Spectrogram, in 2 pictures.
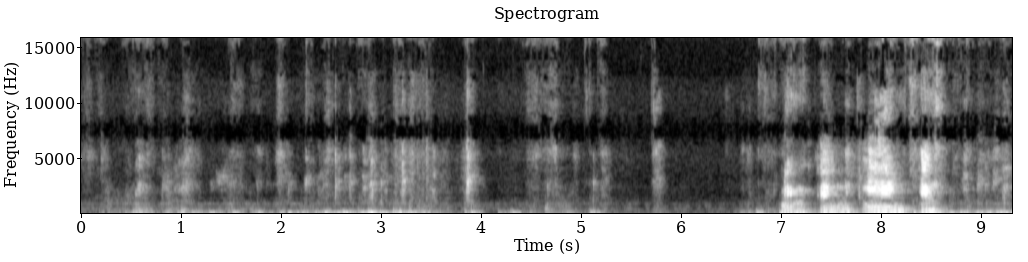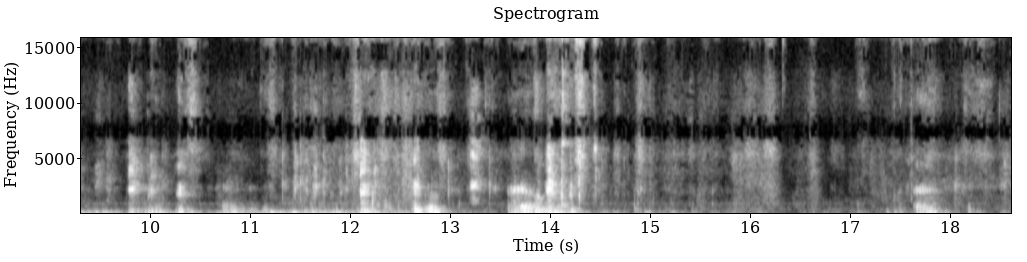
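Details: Two 10-week-old Chihuahua puppies play-fighting, trading bursts of short harmonic yaps and growly whimpers in clusters around the middle and later seconds, with quieter shuffling and rustling between bouts.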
